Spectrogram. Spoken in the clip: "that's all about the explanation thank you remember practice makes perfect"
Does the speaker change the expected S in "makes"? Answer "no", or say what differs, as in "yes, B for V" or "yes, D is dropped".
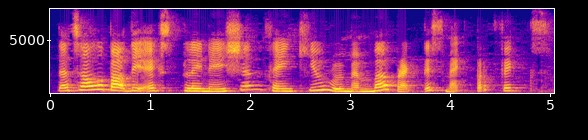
yes, S is dropped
